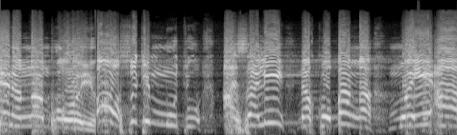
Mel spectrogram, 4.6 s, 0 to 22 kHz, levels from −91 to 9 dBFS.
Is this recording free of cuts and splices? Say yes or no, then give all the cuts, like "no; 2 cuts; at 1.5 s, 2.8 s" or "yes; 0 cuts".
no; 1 cut; at 0.9 s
